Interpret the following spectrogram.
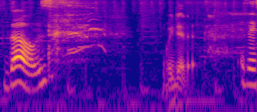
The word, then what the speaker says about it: Geuze: What you just called a Geuze, pronounced Geuze, We did it.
